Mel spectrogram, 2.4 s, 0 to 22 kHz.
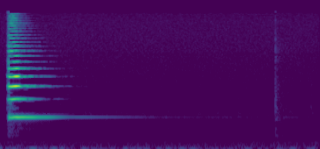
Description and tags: violin spiccato G4
spiccato, violin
